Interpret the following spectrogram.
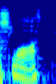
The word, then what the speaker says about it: sloth: That's how the word is pronounced in Britain. Is really? Sloth. Yes, it's not sloth, it's sloth.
